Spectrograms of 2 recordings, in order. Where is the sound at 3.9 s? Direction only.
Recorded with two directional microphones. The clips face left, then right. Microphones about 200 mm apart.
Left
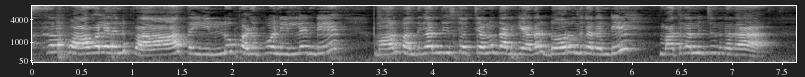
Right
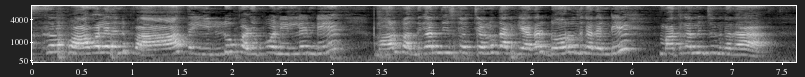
55° left (ahead or behind); by 5.9 s 35° left (ahead or behind).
